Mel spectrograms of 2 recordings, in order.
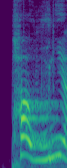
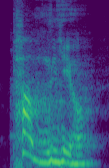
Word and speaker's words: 파문: 파운이 아니라요. 파문이요.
